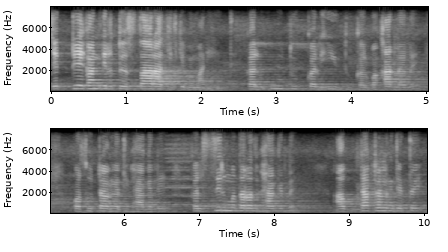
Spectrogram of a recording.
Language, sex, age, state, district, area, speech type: Maithili, female, 30-45, Bihar, Supaul, rural, spontaneous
